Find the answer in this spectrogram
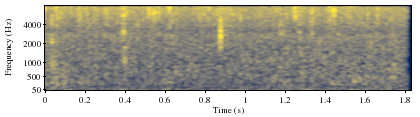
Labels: {"label": "biophony", "recorder": "SoundTrap 300"}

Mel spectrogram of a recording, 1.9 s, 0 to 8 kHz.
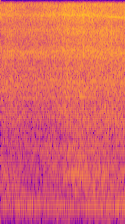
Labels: {"label": "anthrophony, boat engine", "recorder": "SoundTrap 500"}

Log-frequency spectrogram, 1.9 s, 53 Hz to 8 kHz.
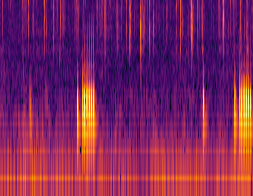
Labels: {"label": "biophony, knock croak", "recorder": "SoundTrap 300"}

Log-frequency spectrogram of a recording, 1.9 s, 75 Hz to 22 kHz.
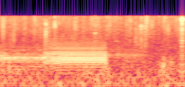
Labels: {"label": "biophony, croak", "recorder": "SoundTrap 500"}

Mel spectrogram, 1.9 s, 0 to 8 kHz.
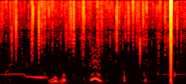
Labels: {"label": "biophony, cascading saw", "recorder": "SoundTrap 600 or HydroMoth"}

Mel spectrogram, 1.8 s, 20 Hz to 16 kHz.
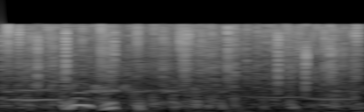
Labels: {"label": "biophony, cascading saw", "recorder": "SoundTrap 600 or HydroMoth"}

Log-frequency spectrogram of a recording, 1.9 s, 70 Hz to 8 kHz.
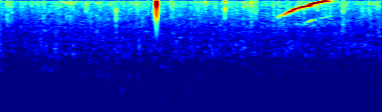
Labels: {"label": "biophony, dolphin", "recorder": "SoundTrap 500"}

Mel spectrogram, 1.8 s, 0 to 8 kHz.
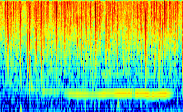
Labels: {"label": "biophony", "recorder": "SoundTrap 300"}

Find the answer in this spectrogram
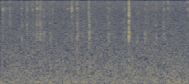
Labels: {"label": "ambient", "recorder": "HydroMoth"}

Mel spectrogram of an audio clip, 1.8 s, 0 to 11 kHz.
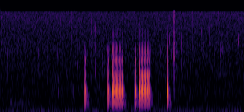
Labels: {"label": "biophony, knock croak", "recorder": "SoundTrap 300"}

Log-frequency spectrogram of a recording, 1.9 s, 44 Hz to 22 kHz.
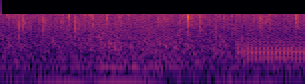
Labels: {"label": "biophony, croak", "recorder": "SoundTrap 500"}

